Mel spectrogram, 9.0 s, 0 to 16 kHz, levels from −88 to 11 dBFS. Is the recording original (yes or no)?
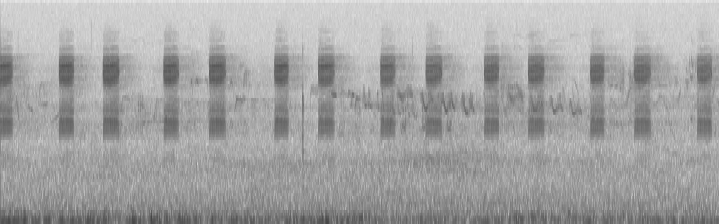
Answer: yes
